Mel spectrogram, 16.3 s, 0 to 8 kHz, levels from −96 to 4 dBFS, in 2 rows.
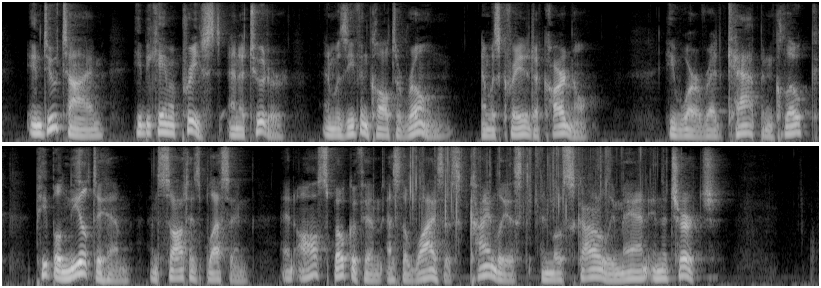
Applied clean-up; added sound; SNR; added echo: none; Crumpling, crinkling; 18 dB; none.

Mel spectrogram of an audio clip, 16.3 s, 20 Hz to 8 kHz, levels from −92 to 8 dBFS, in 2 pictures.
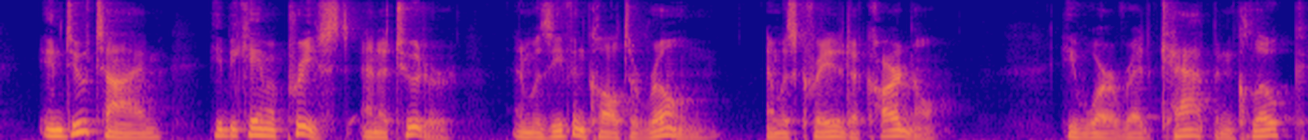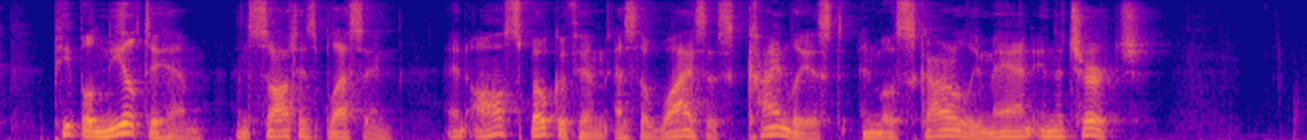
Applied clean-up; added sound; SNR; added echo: none; none; none; none.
